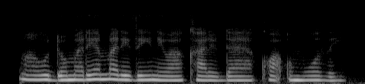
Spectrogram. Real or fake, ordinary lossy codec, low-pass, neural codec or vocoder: fake; none; 10.8 kHz; codec, 24 kHz, 0.5 kbps, DualCodec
